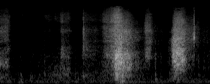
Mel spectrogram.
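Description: Foam packing rubbing and scraping as it is pulled out of a cardboard box, in a few short noisy bursts, the strongest about a second in.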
